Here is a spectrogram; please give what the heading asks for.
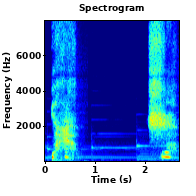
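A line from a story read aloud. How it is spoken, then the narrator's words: Choked, low voice. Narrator (Chinese): 萨利哽塞着低声说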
